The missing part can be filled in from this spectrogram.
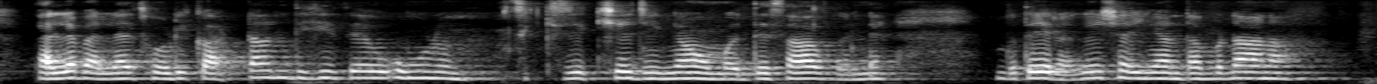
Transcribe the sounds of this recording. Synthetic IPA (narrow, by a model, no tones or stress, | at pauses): pɛːlɛːpɛːlɛ̃ːt̪ʰoːɽiːkəʈãːnd̪iːɦiːt̪eːʊnsɪ̥ksɪkʰːeːd͡ʒɪjãːoːməd̪ːeːsaːbʰkənːeː | bət̪eːɾaːk̪eːʃəːijãːnd̪ãːbənaːnaː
